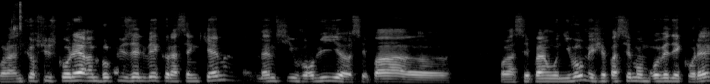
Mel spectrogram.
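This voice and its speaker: A fairly high-pitched man at a fairly quick pace, with ordinary pitch variation and a dry, close sound with no echo. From southwestern France, Arcachon Basin (Gironde). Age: 40s. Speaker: pastry chef. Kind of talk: interview on a live stream. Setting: live stream. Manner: hesitant, many filler sounds.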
